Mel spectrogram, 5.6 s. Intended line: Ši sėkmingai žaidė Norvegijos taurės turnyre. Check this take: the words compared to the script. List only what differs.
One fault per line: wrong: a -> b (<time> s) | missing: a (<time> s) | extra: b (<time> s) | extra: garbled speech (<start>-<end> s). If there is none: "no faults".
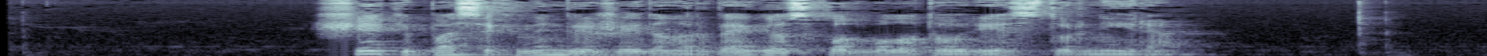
extra: ekipa (1.4 s)
extra: futbolo (3.1 s)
